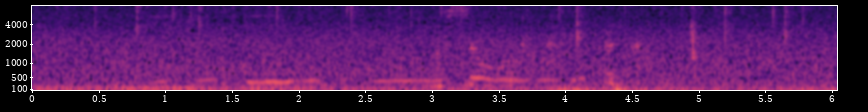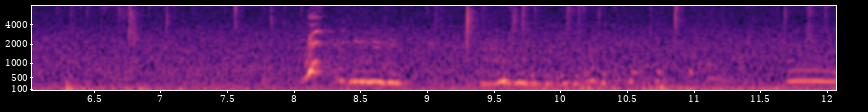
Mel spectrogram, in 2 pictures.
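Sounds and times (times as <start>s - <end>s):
light rain ticking: 0.0s - 12.0s
bird cooing: 0.8s - 3.2s, 9.4s - 12.0s.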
